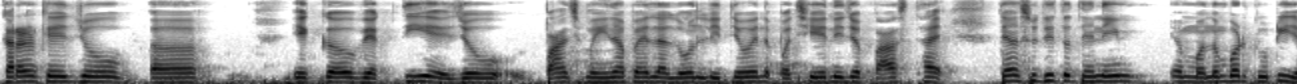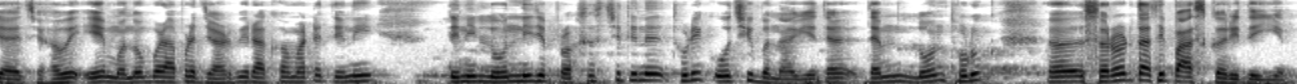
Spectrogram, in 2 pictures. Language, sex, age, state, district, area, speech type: Gujarati, male, 18-30, Gujarat, Valsad, rural, spontaneous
